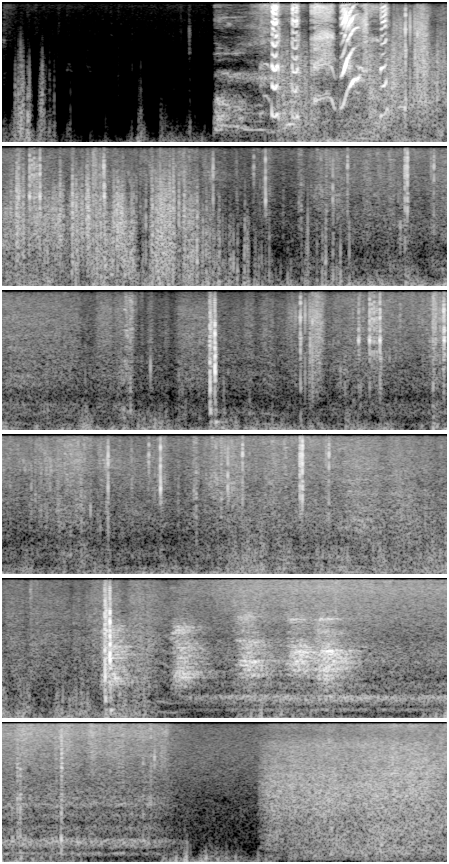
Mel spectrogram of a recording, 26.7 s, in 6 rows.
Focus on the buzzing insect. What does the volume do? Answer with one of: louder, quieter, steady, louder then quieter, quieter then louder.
louder.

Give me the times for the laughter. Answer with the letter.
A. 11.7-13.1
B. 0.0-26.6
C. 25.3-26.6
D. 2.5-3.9
D.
